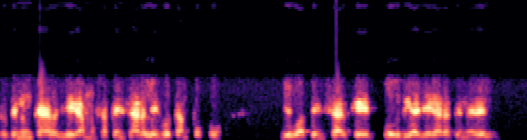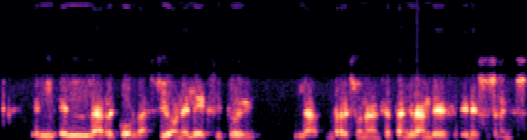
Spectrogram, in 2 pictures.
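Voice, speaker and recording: Speaking at a moderate pace, a man with a very deep, low voice keeps his intonation fairly even. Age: 50s. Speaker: former radio host. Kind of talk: radio interview. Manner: calm.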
